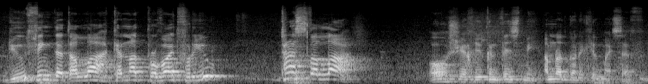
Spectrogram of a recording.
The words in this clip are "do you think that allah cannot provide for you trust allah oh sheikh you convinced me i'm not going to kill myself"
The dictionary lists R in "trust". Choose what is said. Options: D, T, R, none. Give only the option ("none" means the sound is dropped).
none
